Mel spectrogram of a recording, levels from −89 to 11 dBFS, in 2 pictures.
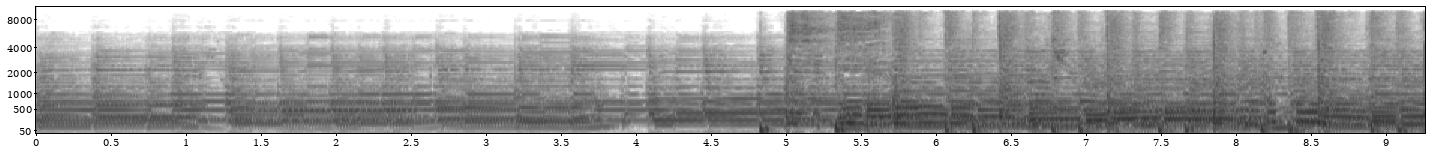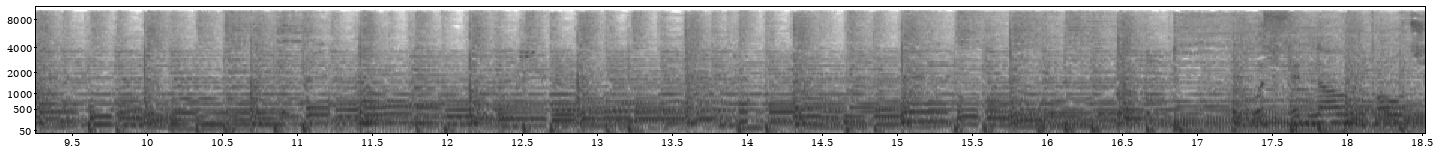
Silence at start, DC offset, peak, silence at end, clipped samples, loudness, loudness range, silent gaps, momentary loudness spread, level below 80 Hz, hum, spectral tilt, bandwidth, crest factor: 0 s; 0.6%; 0 dBFS; 0 s; under 0.1%; -16 LUFS; 7 LU; none; 9 LU; -30 dBFS; none; -5 dB/octave; 10 kHz; 14 dB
